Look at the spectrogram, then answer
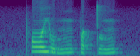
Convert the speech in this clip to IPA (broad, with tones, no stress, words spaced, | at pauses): pʰɔː˥jo˨˩wn̪ʊ˧ŋ pɐ˨˥t̚t̪ʊ˨˥ŋ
